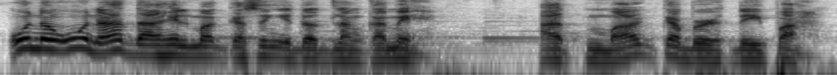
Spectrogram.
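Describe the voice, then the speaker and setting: A man's voice: mid-range voice, lively intonation, normal speed, faint music behind. A man reading a scripted first-person love story as narration for a radio drama.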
